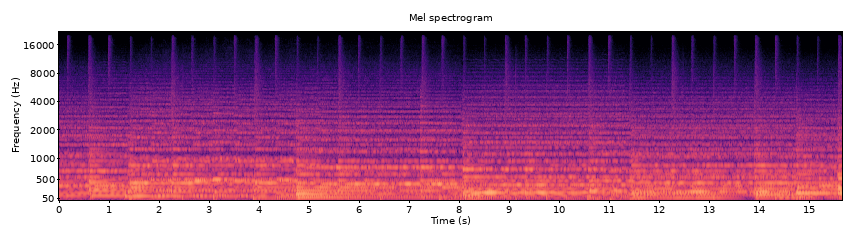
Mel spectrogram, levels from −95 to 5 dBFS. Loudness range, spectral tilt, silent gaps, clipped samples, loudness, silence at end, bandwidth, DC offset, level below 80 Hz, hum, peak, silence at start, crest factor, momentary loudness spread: 1 LU; -8 dB/octave; none; under 0.1%; -21 LUFS; 0 s; 18 kHz; under 0.1%; -34 dBFS; none; -4 dBFS; 0 s; 16 dB; 5 LU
